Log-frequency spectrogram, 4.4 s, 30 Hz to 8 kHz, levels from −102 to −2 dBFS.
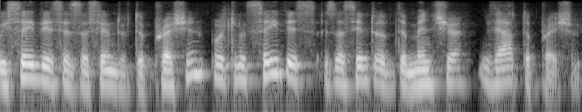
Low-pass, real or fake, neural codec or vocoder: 7.2 kHz; fake; codec, 24 kHz, 0.9 kbps, WavTokenizer, medium speech release version 1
